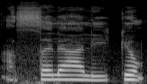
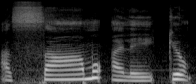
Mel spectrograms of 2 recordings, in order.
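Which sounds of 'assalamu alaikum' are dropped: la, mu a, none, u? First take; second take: mu a; la. First: The mu a sounds are dropped. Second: The syllable la is dropped from salamu. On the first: May shame be upon you. "മൂന്നാമത്തത് അസ്സലാലീക്കും" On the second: May death come upon you. "രണ്ടാമത്തത് അസ്സാമു അലൈക്കും"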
